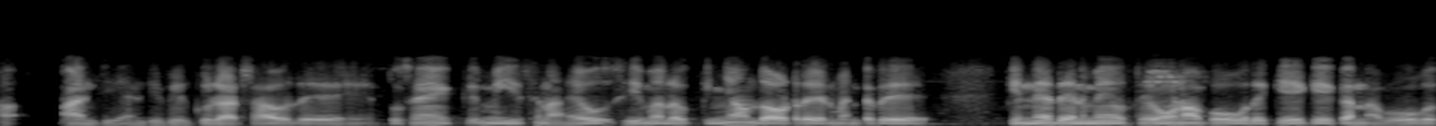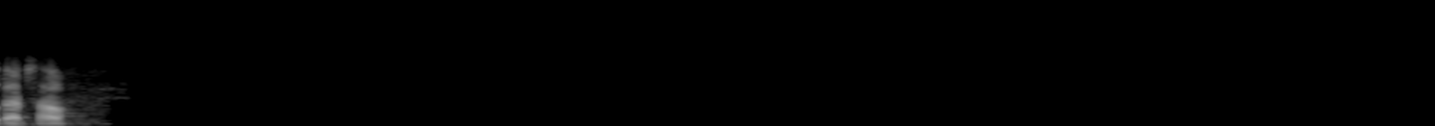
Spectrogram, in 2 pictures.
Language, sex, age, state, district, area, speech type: Dogri, male, 30-45, Jammu and Kashmir, Reasi, rural, conversation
